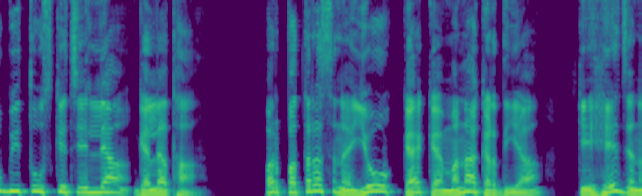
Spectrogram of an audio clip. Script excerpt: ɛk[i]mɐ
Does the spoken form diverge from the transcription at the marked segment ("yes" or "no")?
yes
